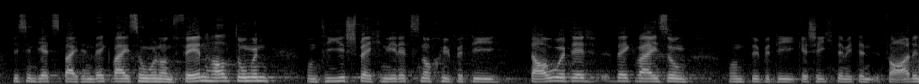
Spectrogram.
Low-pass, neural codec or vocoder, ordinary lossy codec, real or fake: 10.8 kHz; none; none; real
